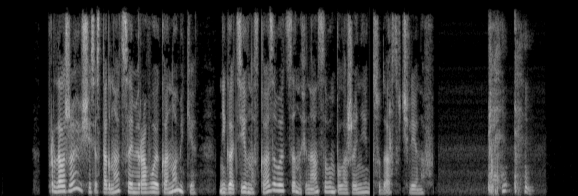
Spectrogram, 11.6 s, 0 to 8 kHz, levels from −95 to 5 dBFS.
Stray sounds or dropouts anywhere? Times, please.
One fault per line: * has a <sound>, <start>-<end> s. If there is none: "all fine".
* has a dropout, 7.4-7.5 s
* has a cough, 9.8-10.7 s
